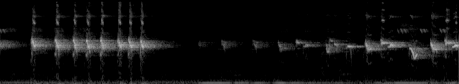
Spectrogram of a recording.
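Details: Loud ngeropel singing from a sooty-headed bulbul: opens with a fast stutter of sharp repeated notes, then softer gliding whistles that build into bubbly rising-and-falling phrases, over a low background hum.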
